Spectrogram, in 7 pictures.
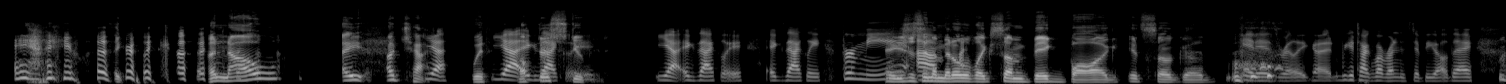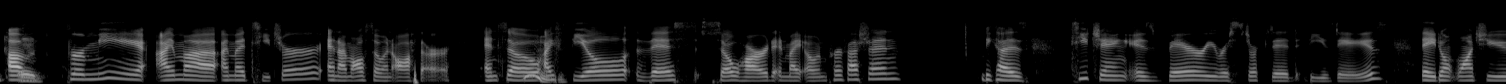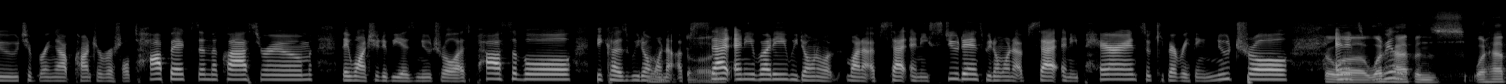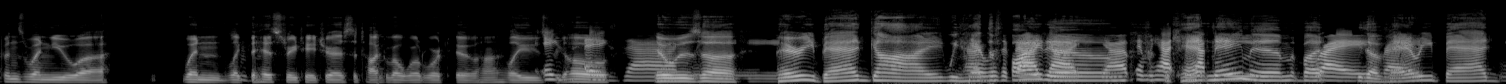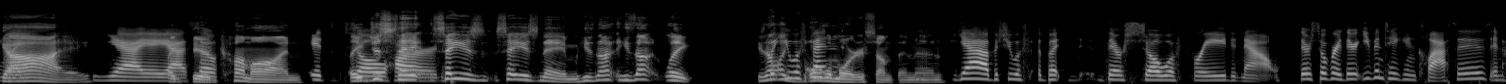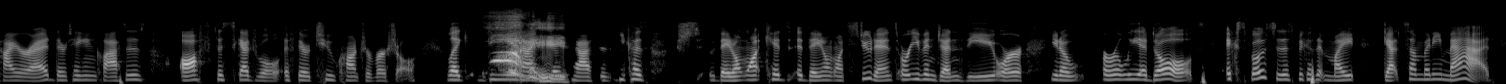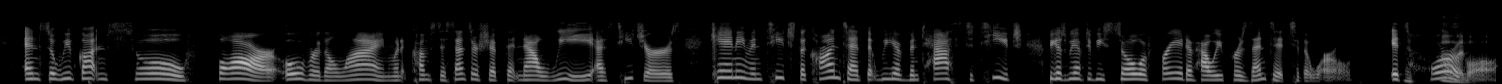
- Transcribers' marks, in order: laughing while speaking: "Yeah, it was really good"; put-on voice: "And now a a chat with Doctor Stupid"; laugh; laugh; other background noise; drawn out: "exactly"; put-on voice: "Oh, it was a very … very bad guy"; tapping; stressed: "Why?"
- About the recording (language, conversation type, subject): English, unstructured, What role should censorship play in shaping art and media?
